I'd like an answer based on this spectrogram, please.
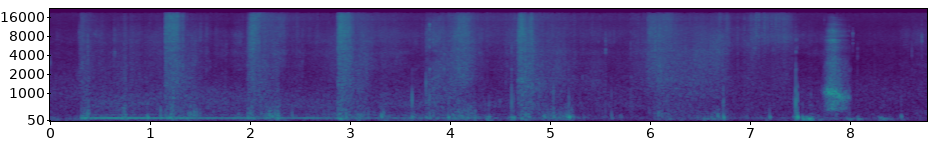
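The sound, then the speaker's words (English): Footsteps trudge through knee-deep snow, a steady series of muffled crunches roughly a second apart, with wind buffeting the microphone underneath. “All right, listen to this. Snow.”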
